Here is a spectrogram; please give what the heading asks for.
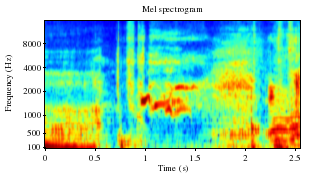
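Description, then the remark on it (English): A single loud, voiced sneeze: a squeaky, wavering drawn-out inhale, then a sharp breathy burst at the end, with no talking. “God bless you.”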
